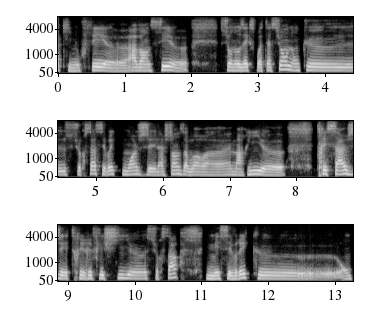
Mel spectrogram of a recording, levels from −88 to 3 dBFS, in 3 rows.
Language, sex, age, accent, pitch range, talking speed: French, female, 40-59, French, 155-195 Hz, 165 wpm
